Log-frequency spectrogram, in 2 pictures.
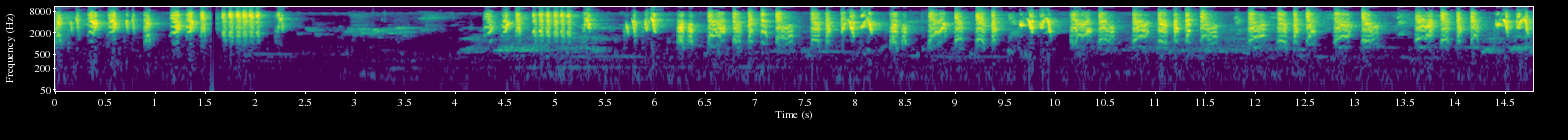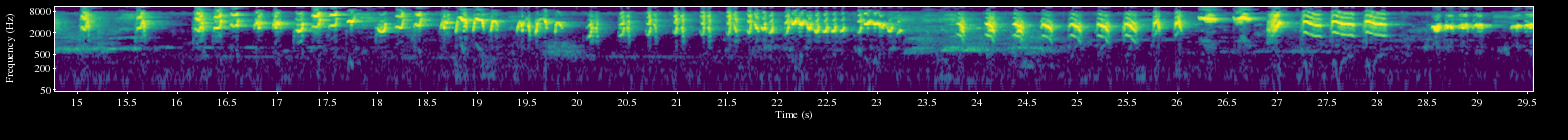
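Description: Long-tailed shrike (cendet) singing: a fast stream of short, high notes, broken by a pause about two seconds in, with more drawn-out, rising and falling whistled notes in the later part.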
